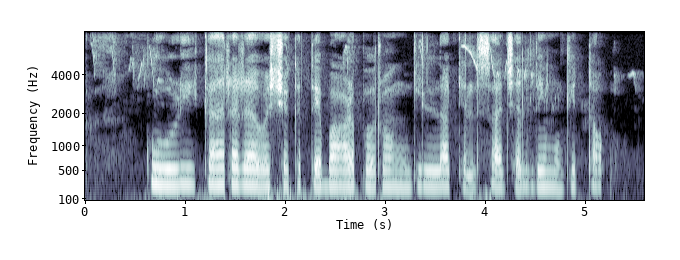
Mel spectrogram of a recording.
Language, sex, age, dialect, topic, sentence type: Kannada, female, 18-24, Dharwad Kannada, agriculture, statement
